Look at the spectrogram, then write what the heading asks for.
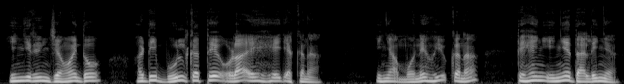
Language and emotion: Santali, fearful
